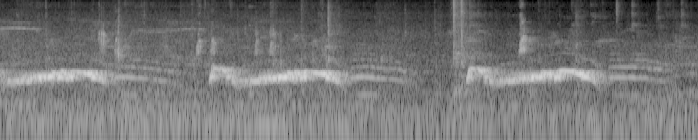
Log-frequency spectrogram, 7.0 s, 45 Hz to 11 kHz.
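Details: Spotted dove caught wild and caged for 12 days, giving three resonant, hollow coos about two seconds apart. Each has a clipped start and a gently wavering middle, with light clicks around them.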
